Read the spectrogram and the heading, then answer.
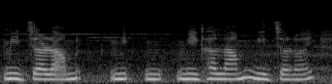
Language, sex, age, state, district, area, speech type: Bengali, female, 45-60, West Bengal, Purba Bardhaman, rural, spontaneous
